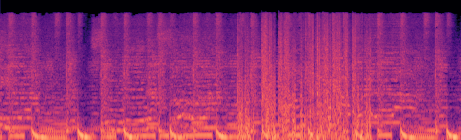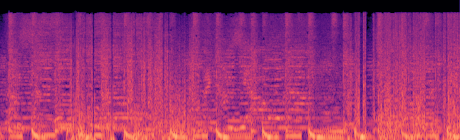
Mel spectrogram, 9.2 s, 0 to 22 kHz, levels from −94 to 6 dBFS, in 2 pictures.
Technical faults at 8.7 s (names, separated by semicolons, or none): loose connector crackle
